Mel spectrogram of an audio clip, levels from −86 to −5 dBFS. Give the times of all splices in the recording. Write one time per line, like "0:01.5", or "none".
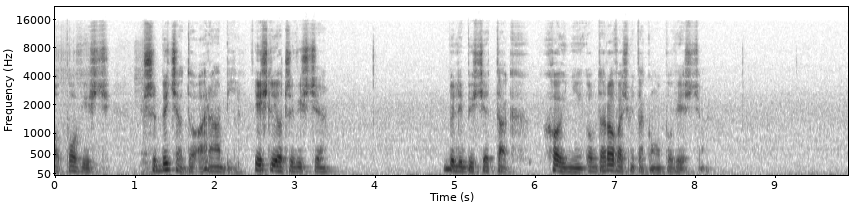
0:02.4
